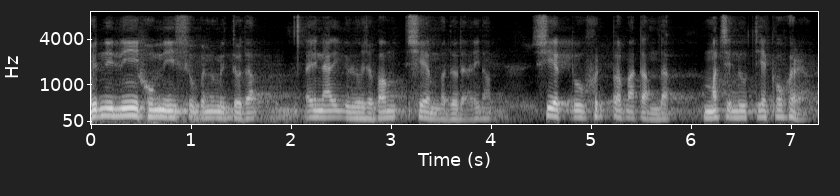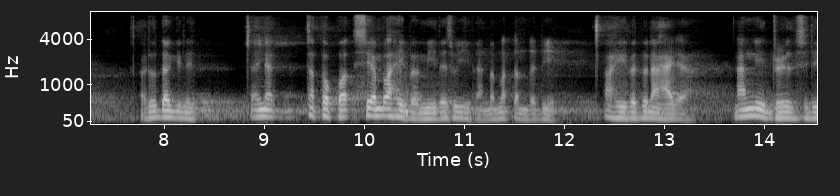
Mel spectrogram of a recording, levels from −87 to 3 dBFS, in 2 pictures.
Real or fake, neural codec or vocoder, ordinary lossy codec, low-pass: fake; codec, 16 kHz, 0.8 kbps, ZipCodec; none; 7.2 kHz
